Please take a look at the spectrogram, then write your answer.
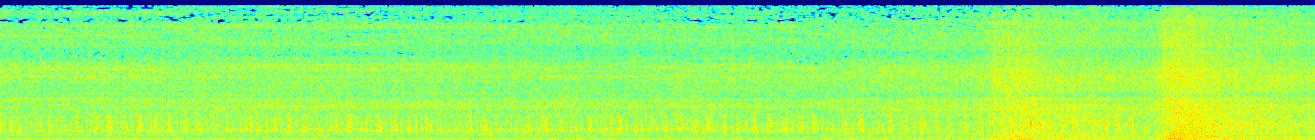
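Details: Jeep WJ with the engine running: steady light tapping about three times a second, fairly even; owner unsure whether it's a problem; engine knock of unknown origin.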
